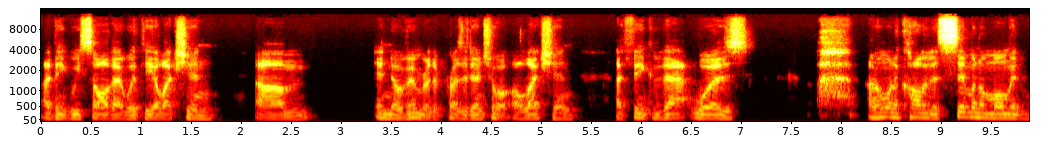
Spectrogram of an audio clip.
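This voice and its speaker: A man's voice: medium pitch, fairly bright tone. A man from California answering interview questions thoughtfully, often restarting his sentences. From Inglewood, California. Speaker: interview guest. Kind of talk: conversational interview.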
